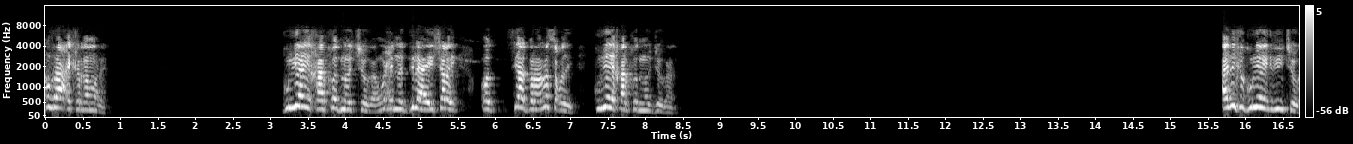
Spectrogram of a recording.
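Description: A middle-aged woman speaks passionately and loudly, close by, with long pauses.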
